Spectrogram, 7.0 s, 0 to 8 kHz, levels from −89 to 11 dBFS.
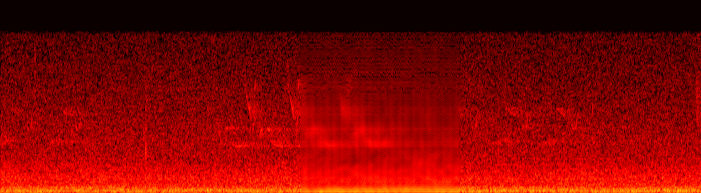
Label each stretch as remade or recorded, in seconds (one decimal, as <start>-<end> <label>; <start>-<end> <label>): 0.0-3.0 recorded; 3.0-4.6 remade; 4.6-7.0 recorded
